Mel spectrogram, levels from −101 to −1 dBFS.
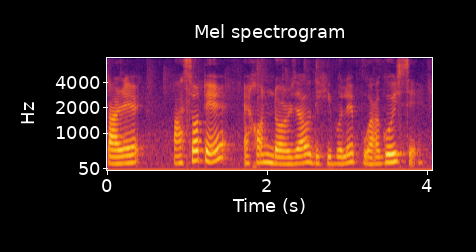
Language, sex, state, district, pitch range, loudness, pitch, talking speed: Assamese, female, Assam, Kamrup Metropolitan, 185-220 Hz, -18 LUFS, 200 Hz, 105 wpm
